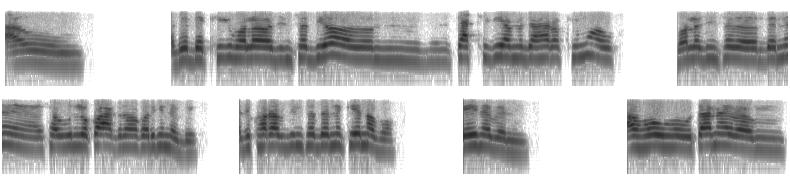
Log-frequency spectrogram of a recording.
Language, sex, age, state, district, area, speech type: Odia, female, 60+, Odisha, Jharsuguda, rural, conversation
